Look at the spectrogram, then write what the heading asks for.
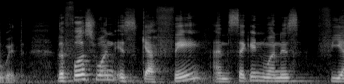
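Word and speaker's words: café: that particular letter so E is pronounced as a that is why we say cafe and not caffee and feyonce and not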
